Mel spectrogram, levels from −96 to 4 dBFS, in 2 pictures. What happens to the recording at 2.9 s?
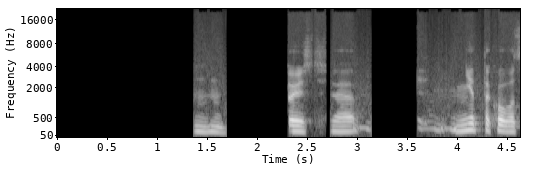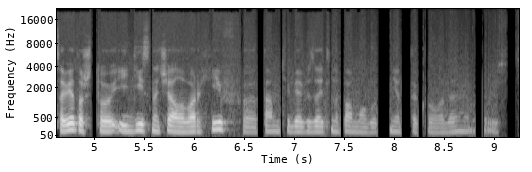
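At 2.9 s the speech is grainy with low bit depth without dither, present throughout. It likely comes from rounding to about 7 bits, leaving grit roughly 25 dB below the speech that rises and falls with it, unlike steady hiss, which persists through pauses.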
